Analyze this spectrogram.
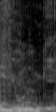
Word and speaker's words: Jung: uma jornada do Herói eu tô dizendo Yang mas acho que a pronúncia certa é Jung né Vamos dar uma olhadinha aqui o g não é nem pronunciado Então tá bom de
